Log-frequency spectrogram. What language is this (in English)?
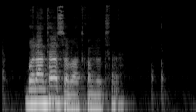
Persian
